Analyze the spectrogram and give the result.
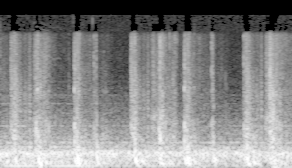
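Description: Horse hooves clip-clop at a steady walking pace as a rider travels through a very snowy, cold landscape on top of a hill, past the remains of an abandoned settlement, a string of crisp strikes over a low rumbling background, with no one talking.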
